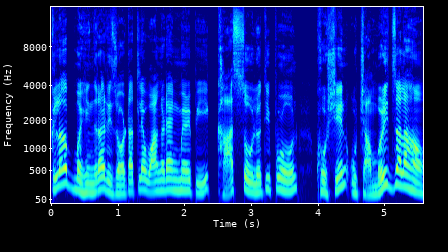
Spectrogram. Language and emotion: Goan Konkani, surprised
